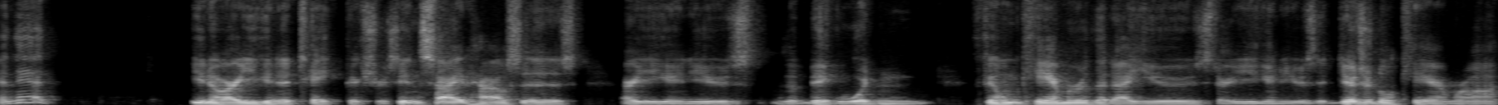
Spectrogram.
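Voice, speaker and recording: This man's pitch is very deep and low. He talks at a moderate pace, with ordinary pitch variation. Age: 70s. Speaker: photographer. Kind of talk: presentation talk over slides. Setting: virtual talk. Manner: halting, many fillers.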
